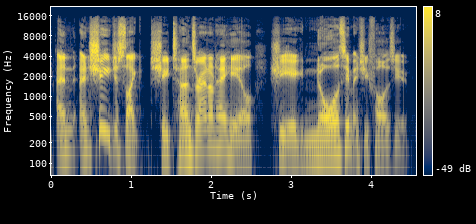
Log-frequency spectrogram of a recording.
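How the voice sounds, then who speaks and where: A man with a bright, crisp voice narrates an improvised audio drama as game master. He is casual and conversational, building the scene in halting pieces, and the sound is dry. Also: medium pitch, dry recording.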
